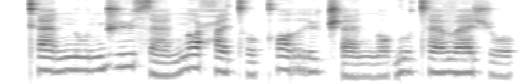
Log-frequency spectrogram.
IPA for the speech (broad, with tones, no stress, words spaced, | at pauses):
kʰæ˧nːu˧ nd͡ʒy˦ sæ˨nːɔ˦ ħɛ˧tʰo˨kʰɔ˦ ry˦ t͡ʃʼæ˨nːɔ˨ɠu˦tʰæ˦ væ˦ʃo˧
